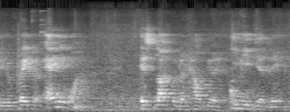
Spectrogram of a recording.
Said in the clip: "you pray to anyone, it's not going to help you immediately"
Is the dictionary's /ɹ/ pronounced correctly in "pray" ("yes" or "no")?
yes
